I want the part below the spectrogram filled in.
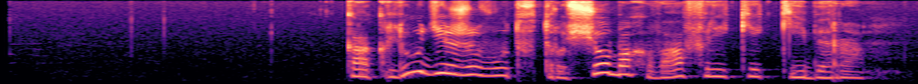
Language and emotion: Russian, neutral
